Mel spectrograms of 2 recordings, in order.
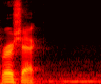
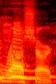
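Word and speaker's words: Rorschach: I pronounce it yeah rosack RW shark it's like it's like raw shark sort of Ro but like in the movie it was rosack I don't know anyway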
